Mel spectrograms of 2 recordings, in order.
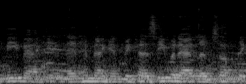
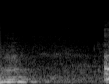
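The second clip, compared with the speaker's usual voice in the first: ordinary delivery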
